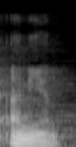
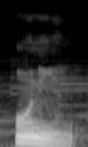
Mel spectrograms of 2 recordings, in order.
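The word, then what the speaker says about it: onion: प्याज की इंग्लिश है अनियन, ना कि ओनियन।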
